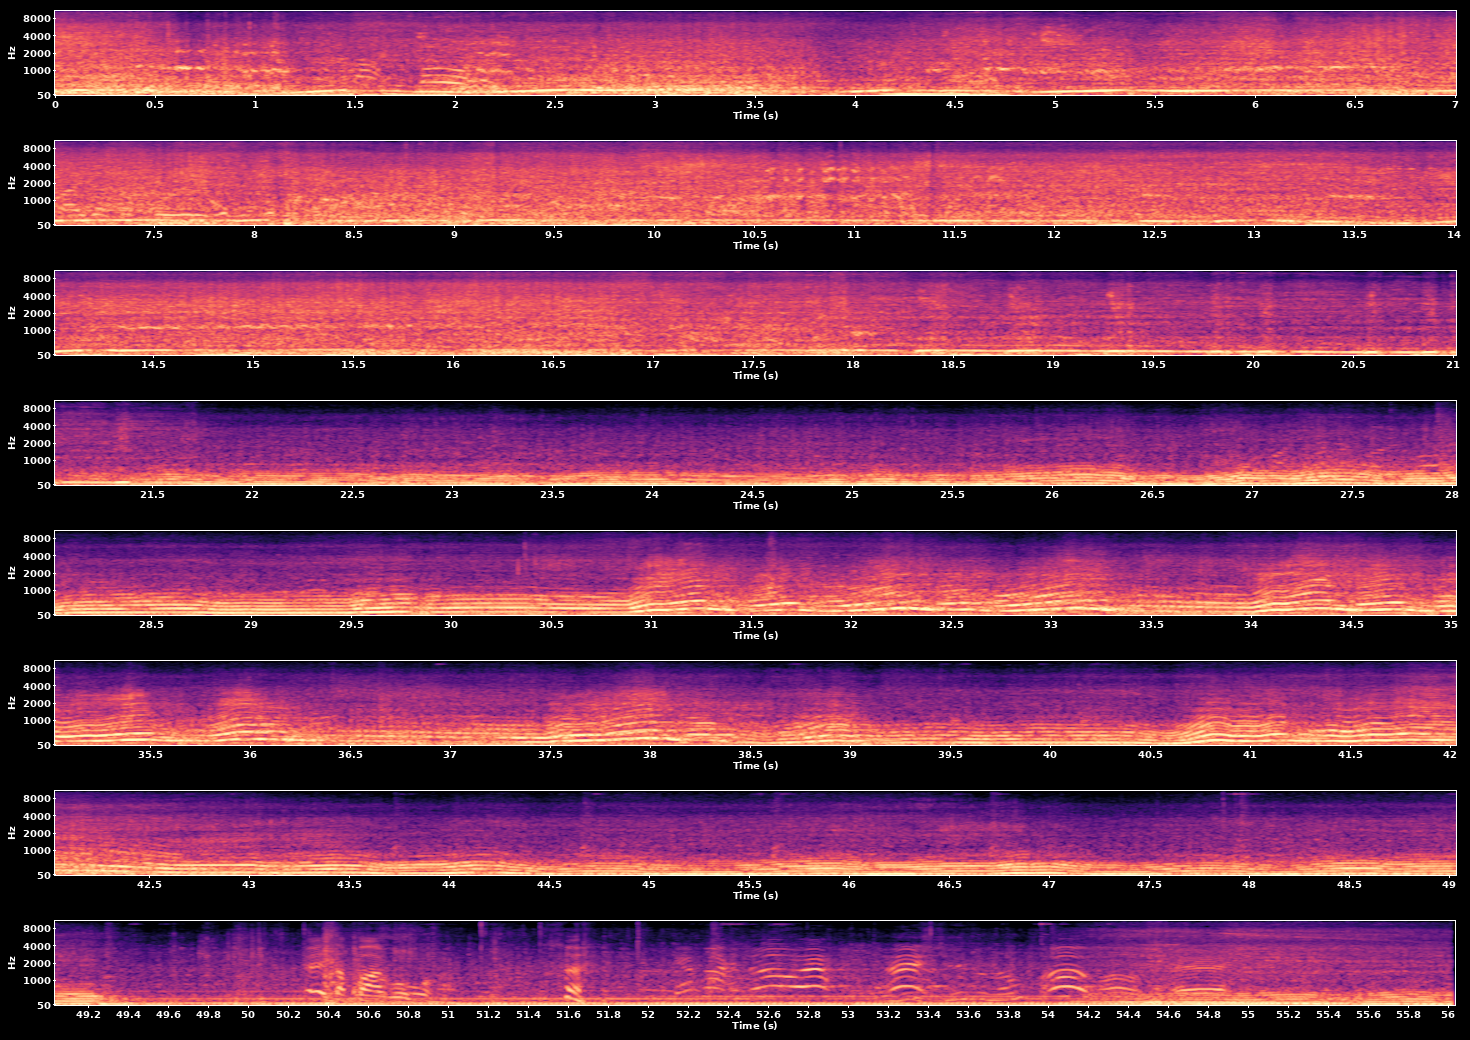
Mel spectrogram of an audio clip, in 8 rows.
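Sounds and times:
tyres squealing: 0.0s - 3.3s, 4.0s - 19.4s
car engine at high revs: 0.0s - 56.0s
motorcycle engine revving: 0.0s - 56.0s.

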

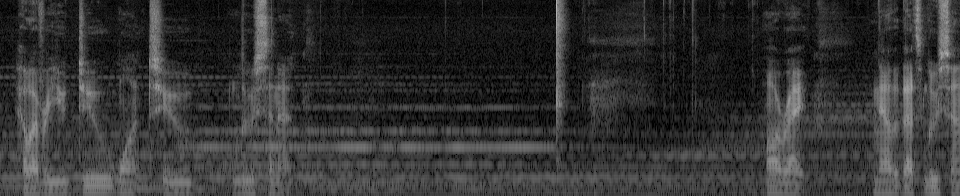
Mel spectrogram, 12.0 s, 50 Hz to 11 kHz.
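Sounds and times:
soft bell-like background music: 0.0s - 12.0s.

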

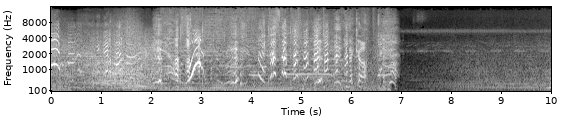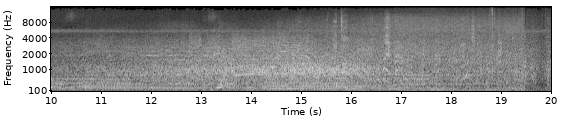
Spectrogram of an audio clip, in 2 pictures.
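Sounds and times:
car engine running: 0.0s - 6.6s, 8.0s - 20.0s.

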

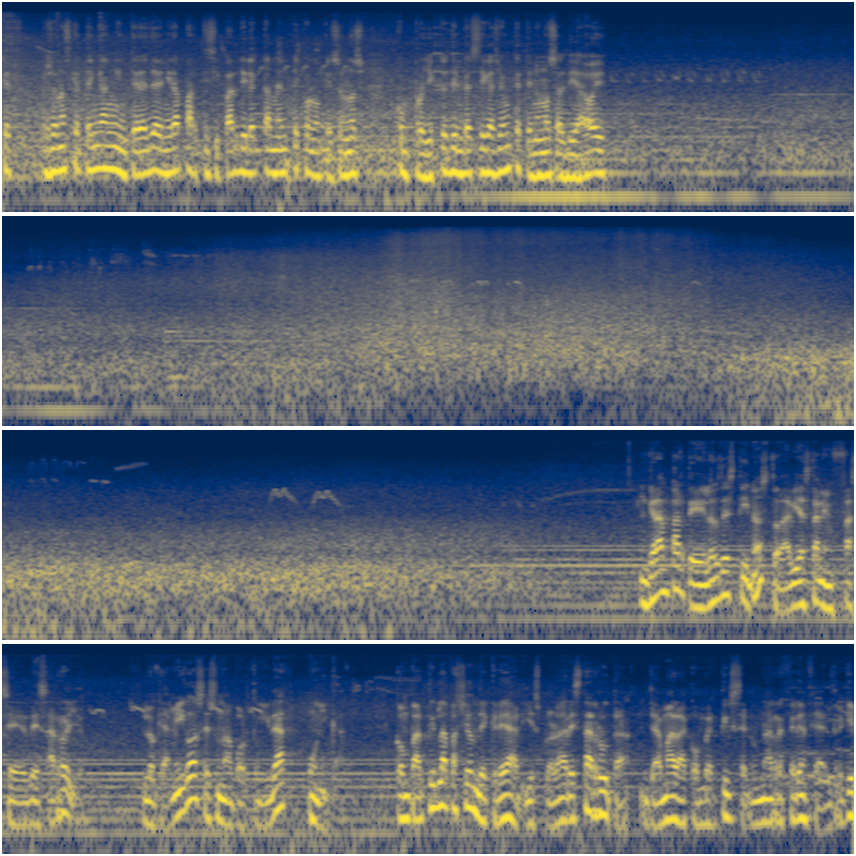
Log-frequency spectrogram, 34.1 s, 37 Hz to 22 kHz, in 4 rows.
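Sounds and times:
ocean waves breaking: 0.0s - 34.0s.

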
